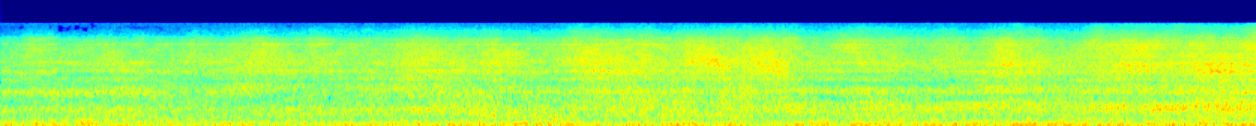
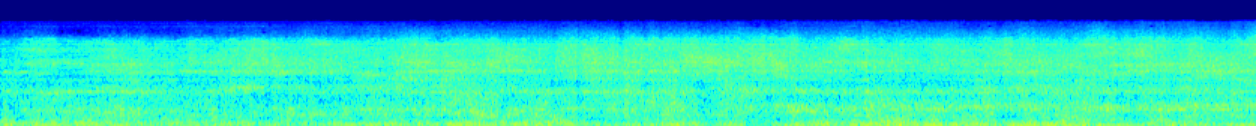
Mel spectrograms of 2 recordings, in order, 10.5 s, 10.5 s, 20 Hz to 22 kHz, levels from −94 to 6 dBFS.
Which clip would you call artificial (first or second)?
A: second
